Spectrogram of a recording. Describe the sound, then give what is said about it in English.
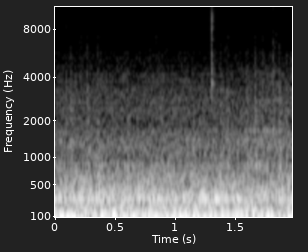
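Pickup truck driving down a long driveway on a chilly morning, with a steady low engine and road rumble throughout and no talk. “I'm taking advantage of the drive down the driveway, the long drive down the driveway on the commute, to let the heater warm up the cab of my truck”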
